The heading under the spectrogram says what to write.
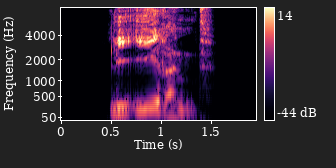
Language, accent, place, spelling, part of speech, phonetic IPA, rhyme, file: German, Germany, Berlin, liierend, verb, [liˈiːʁənt], -iːʁənt, De-liierend.ogg
- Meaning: present participle of liieren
